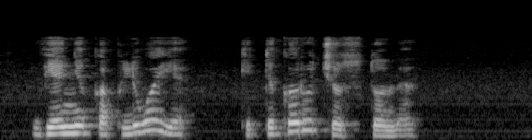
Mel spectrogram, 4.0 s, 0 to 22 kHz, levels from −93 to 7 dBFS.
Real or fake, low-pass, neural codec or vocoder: real; 7.2 kHz; none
